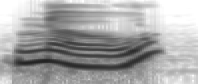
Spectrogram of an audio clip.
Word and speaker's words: know: Because you don't know. No don't know, a gente não pronuncia nem o T do don't, nem o K do know, porque a gente nunca pronuncia mesmo o K do know.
